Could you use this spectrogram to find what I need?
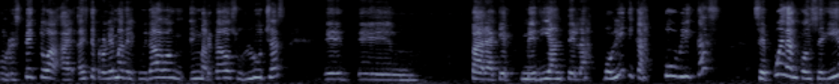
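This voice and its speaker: With a high pitch and lively intonation, a woman speaks. Her pace is very slow. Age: 60s. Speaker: trade unionist and feminist activist. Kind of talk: discussion contribution in online course session. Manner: halting, with many fillers.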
